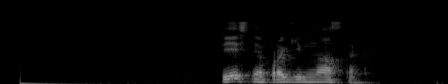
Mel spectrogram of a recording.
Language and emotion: Russian, neutral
